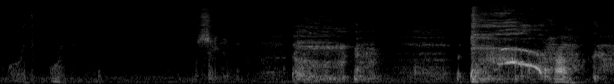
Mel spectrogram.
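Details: Adult who is sick, with voice gone and poor sleep, taking a NyQuil-like liquid: three harsh, explosive coughs with throat clearing in a quiet room, the last ending in a voiced exhale; a coughing fit.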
